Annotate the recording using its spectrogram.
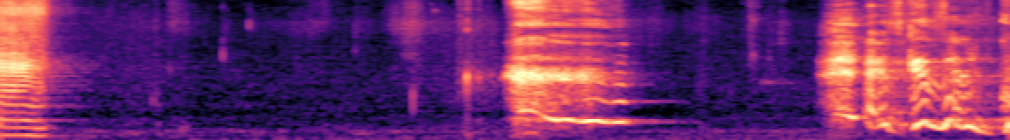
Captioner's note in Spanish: Ruido al soplarse la nariz; Sollozos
